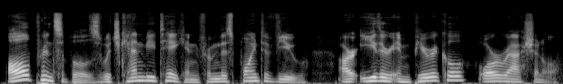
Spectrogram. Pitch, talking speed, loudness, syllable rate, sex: 135 Hz, 170 wpm, -19 LUFS, 5.0 syllables/s, male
